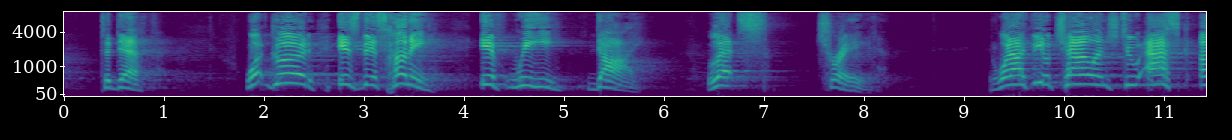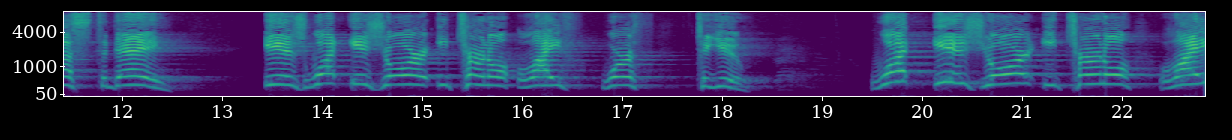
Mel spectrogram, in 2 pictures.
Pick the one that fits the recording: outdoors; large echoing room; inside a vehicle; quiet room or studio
large echoing room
